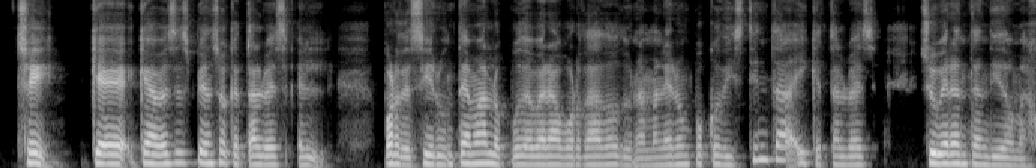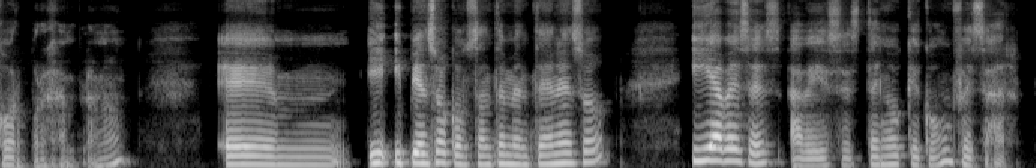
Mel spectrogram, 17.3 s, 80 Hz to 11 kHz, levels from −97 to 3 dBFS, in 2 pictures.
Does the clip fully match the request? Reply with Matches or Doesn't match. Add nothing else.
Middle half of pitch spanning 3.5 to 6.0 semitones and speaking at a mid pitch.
Doesn't match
